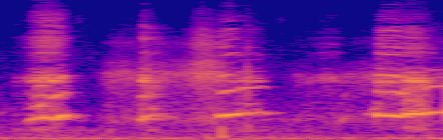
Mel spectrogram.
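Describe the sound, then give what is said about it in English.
A child crying in a house, in several short, wavering wails and whimpers, rising and falling with brief gasps between them, moderately loud and heard alone without any talking. “In the silence of the house, she heard again the sound of a child crying.”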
